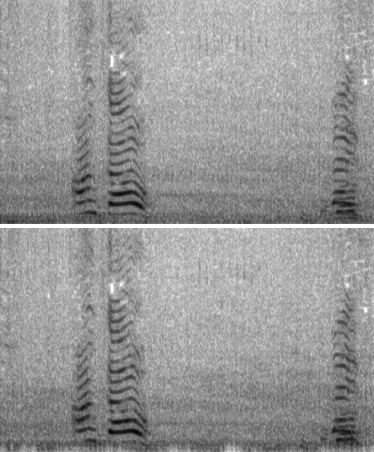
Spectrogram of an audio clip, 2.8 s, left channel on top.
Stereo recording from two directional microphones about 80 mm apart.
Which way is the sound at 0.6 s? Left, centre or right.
Left.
